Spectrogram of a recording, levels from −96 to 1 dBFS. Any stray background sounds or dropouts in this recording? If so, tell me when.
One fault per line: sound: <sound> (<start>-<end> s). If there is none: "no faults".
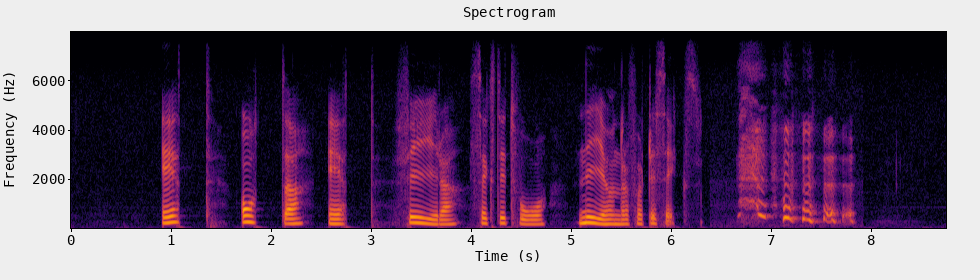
sound: laugh (6.7-7.9 s)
